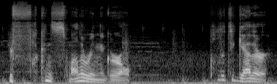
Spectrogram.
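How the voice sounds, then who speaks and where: A man's voice: medium pitch, big pitch swings, brisk, a bit bright, faint music behind. A young man with an American accent, acting in an audio drama as a troubled, sarcastic, loyal teenage boy who talks in casual slang. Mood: exasperated.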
